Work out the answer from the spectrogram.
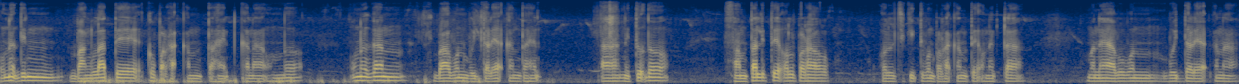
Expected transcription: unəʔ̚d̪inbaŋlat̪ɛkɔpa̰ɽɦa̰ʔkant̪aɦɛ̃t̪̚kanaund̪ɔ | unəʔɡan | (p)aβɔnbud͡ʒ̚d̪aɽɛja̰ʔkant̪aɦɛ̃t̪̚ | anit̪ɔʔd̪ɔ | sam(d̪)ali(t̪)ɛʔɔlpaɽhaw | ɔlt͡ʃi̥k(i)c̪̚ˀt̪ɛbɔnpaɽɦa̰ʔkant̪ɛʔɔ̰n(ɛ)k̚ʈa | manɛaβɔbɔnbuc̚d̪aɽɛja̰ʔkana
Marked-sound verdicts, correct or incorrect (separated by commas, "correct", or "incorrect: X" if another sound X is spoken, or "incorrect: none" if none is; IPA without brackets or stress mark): incorrect: b, incorrect: t̪, correct, correct, correct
